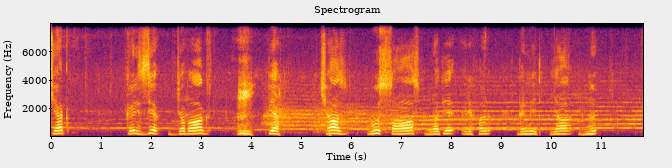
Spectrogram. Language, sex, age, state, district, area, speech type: Kashmiri, male, 18-30, Jammu and Kashmir, Shopian, rural, read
